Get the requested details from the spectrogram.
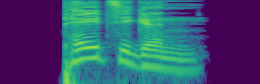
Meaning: inflection of pelzig: 1. strong genitive masculine/neuter singular 2. weak/mixed genitive/dative all-gender singular 3. strong/weak/mixed accusative masculine singular 4. strong dative plural
- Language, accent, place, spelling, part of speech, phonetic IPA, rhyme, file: German, Germany, Berlin, pelzigen, adjective, [ˈpɛlt͡sɪɡn̩], -ɛlt͡sɪɡn̩, De-pelzigen.ogg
